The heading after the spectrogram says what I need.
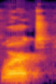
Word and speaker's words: wort: It's pronounced wort.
